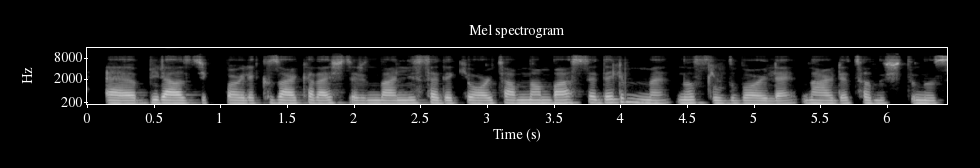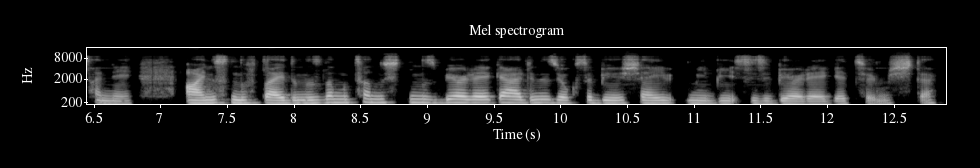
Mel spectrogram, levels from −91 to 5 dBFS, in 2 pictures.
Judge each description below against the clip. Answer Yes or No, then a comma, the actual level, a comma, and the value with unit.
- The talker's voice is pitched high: No, medium, 175 Hz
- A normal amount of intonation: No, narrow, 1.9 semitones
